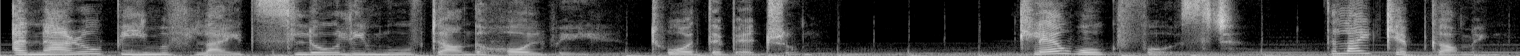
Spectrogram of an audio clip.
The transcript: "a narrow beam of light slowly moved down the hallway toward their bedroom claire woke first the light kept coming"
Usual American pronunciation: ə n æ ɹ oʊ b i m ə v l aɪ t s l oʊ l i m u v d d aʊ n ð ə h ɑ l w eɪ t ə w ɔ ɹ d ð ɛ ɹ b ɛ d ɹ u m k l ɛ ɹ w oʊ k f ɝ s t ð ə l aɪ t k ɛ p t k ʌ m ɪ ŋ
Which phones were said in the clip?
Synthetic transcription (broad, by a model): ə n æ ɹ oʊ b i m ə v l aɪ t s l oʊ l i m u v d d aʊ n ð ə h ɑ l w eɪ t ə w ɔ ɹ d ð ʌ b ɛ d ɹ u m k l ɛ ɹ w oʊ k f ɝ s t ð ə l aɪ t k ɛ p t k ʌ m ɪ ŋ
